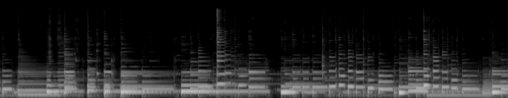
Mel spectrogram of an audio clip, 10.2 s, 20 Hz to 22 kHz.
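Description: A 1967 Hashimoto classical guitar played fingerstyle: chords and melody notes plucked and left to ring. The playing pauses briefly about five and a half seconds in, then resumes.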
